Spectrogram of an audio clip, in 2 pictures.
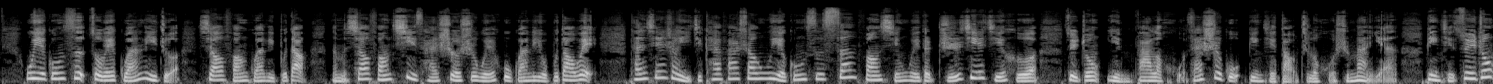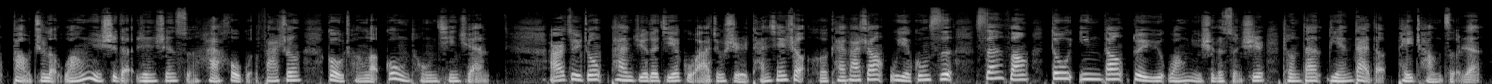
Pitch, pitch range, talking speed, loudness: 180 Hz, 160-225 Hz, 285 characters per minute, -18 LUFS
